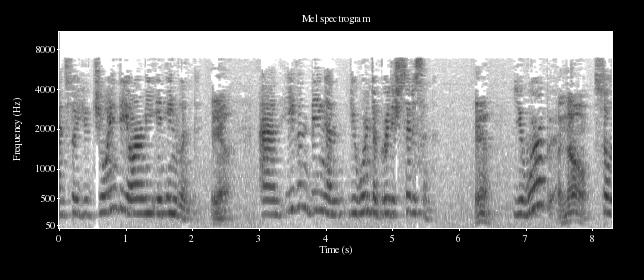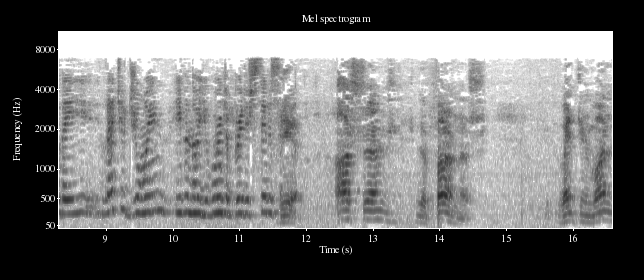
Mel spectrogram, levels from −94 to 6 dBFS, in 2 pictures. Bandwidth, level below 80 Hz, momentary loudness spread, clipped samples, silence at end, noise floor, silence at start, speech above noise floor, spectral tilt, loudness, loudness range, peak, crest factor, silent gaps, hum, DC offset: 7.2 kHz; -62 dBFS; 12 LU; under 0.1%; 0 s; -48 dBFS; 0 s; 27 dB; -2.5 dB/octave; -21 LUFS; 3 LU; -4 dBFS; 18 dB; none; none; under 0.1%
